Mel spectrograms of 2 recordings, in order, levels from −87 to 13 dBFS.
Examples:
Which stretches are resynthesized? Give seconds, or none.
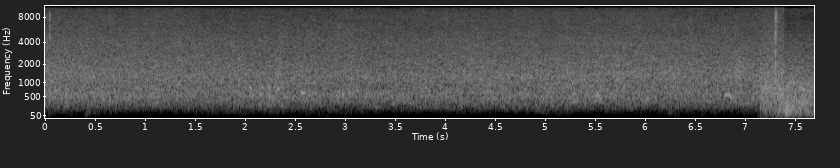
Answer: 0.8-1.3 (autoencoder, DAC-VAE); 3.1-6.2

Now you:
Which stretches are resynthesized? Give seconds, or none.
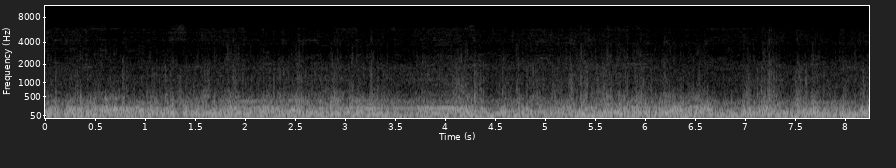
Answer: none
